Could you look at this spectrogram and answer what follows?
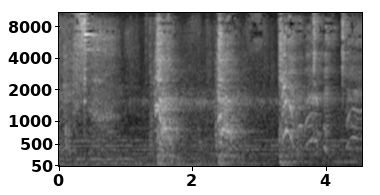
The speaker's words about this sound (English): She runs away and struggles with the locked door.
